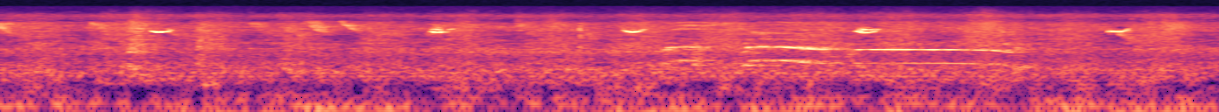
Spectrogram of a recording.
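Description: Young jongkangan bird chirping: short high calls about once a second. About halfway through, a longer steady note of about two seconds sounds.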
